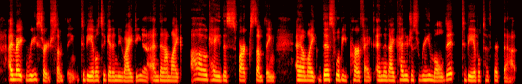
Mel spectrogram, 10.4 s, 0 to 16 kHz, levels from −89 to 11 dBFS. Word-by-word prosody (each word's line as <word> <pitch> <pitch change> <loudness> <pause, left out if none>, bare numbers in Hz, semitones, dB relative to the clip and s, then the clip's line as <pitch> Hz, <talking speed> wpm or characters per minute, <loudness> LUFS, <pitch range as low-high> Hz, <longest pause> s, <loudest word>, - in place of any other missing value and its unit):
I 210 - +8
might 210 -3 +7
research 200 +2 -1
something - - -8
to 205 - -6
be 185 -2 +4
able 185 0 0
to 200 +2 -5
get 185 -2 -1
a 175 - -1
new 175 -2 -2
idea 170 +3 0
and 175 -1 -1
then 180 - 0
I'm 170 0 +1
like, 165 -1 -1 0.2
"Oh, 225 -2 +1
okay, 190 -2 0
this 175 0 -2
sparks 180 -2 0
something." 165 - -1 0.4
And 195 -1 +4
I'm 185 - +2
like, 180 -2 +2
"This 210 +2 +3
will 200 -2 +3
be 190 -3 -5
perfect," 180 -2 -1
and 185 -1 0
then 180 0 -2
I 175 -1 +3
kinda 200 +2 0
just 195 0 -8
remold 190 -3 -2
it 230 +2 +3
to 190 - -9
be 180 -3 +3
able 175 0 -2
to 180 +1 -13
fit 180 -1 -6
that. - - -6
185 Hz, 235 wpm, -25 LUFS, 175-200 Hz, 0.4 s, I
